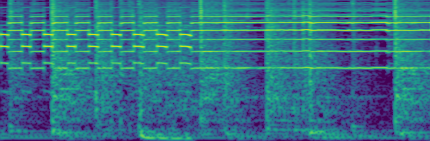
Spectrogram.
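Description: Kurdish dance music on an electronic keyboard: a high, quickly repeated synth melody over a steady beat of low drum hits.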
